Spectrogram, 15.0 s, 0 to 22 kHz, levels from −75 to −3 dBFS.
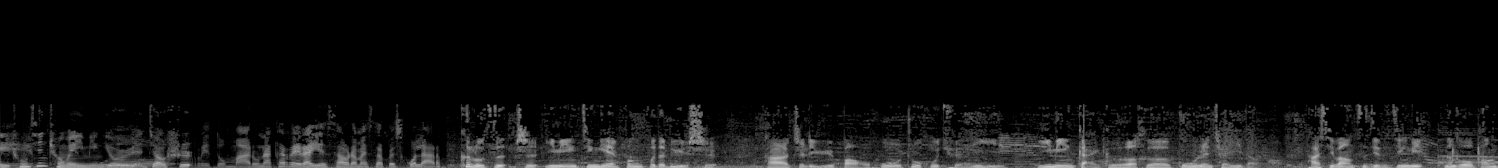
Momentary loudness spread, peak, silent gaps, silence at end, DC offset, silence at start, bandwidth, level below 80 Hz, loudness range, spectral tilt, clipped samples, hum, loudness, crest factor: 12 LU; -8 dBFS; none; 0 s; under 0.1%; 0 s; 8.8 kHz; -48 dBFS; 7 LU; -5.5 dB/octave; under 0.1%; none; -29 LUFS; 20 dB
